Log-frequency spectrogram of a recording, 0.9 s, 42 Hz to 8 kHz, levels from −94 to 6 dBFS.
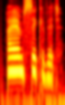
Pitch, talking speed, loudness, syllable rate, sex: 205 Hz, 345 wpm, -15 LUFS, 7.3 syllables/s, female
